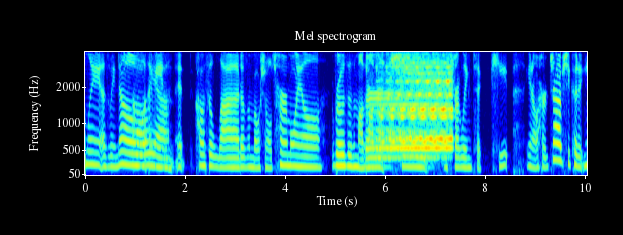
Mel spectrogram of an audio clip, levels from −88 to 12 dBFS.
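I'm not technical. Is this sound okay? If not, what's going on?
No. From 5.57 to 7.43 seconds there is a feedback echo between two devices. Two nearby devices share the call, and each mic hears the other's speaker. The sound loops back about every fifth of a second, growing louder than the speech.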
